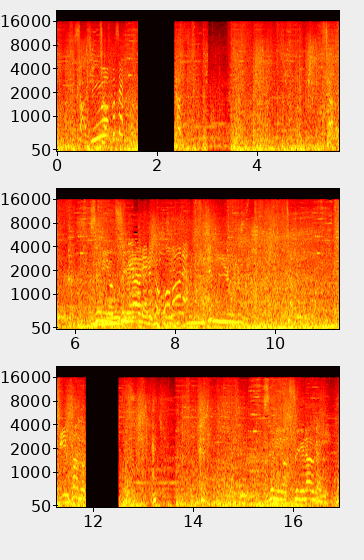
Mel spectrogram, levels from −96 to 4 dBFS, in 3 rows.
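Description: At 1.62 s the sound stops dead for about 0.73 s, and again at 11.85 s for about 0.67 s: two playback stalls, likely from the player running out of buffered data or its thread being blocked, leaving silence until output recovers mid-flow.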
